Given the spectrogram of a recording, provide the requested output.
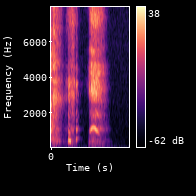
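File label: Vox Happy Japanese; Reina; kingsraid; voices heroes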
